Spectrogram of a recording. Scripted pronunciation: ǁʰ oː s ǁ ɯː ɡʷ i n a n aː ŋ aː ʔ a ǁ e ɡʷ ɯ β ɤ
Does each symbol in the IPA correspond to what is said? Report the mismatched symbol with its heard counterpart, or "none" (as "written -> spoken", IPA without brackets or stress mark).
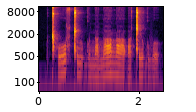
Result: none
